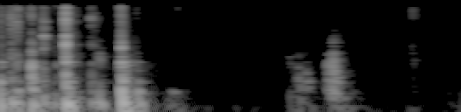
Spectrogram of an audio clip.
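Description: Typing on a computer keyboard: a quick run of keystrokes, then a pause and a few more taps.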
